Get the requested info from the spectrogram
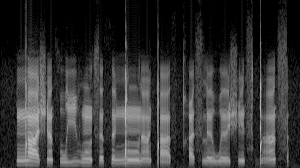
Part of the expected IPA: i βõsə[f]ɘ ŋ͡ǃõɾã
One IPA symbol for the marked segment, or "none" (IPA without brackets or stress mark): θ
